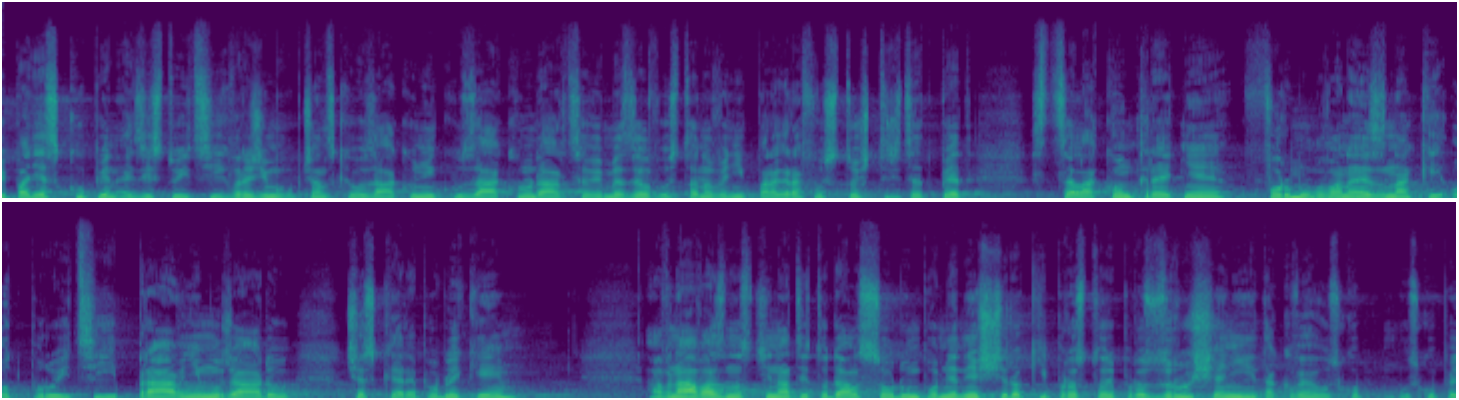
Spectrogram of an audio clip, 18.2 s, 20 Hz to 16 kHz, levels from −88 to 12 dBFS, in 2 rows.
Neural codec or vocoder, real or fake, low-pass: none; real; 14.4 kHz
